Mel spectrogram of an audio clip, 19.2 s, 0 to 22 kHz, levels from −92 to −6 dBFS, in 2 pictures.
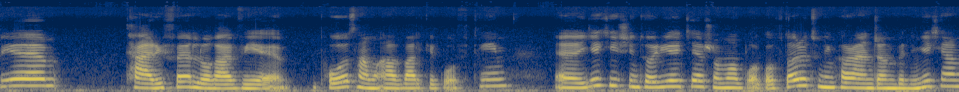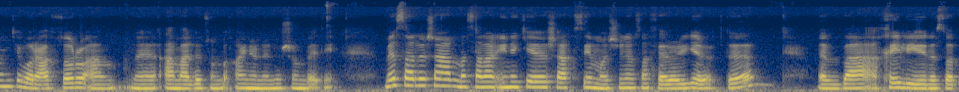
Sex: female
